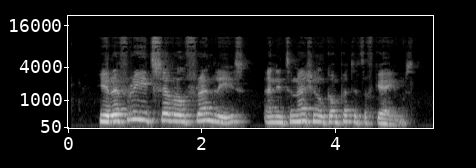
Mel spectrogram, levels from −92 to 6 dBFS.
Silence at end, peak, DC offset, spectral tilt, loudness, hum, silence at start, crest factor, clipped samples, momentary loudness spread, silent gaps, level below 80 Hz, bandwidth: 0.4 s; -4 dBFS; under 0.1%; -7 dB/octave; -23 LUFS; none; 0.45 s; 18 dB; under 0.1%; 14 LU; none; -62 dBFS; 11.5 kHz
